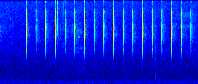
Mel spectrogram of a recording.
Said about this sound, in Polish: Urządzenie wydaje takie pstrykanie, takie tyk, tyk, tyk, tyk, tyk, tyk, tyk, szukając, identyfikując obiekt i informuje nas, że znalazło nową etykietę.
